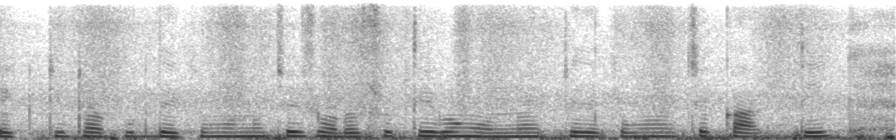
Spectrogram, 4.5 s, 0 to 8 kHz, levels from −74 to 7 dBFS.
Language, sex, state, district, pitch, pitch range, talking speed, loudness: Bengali, female, West Bengal, Malda, 230 Hz, 220-235 Hz, 185 wpm, -16 LUFS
